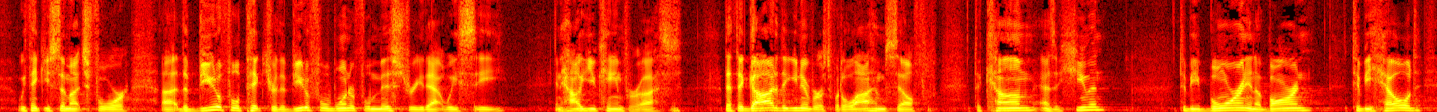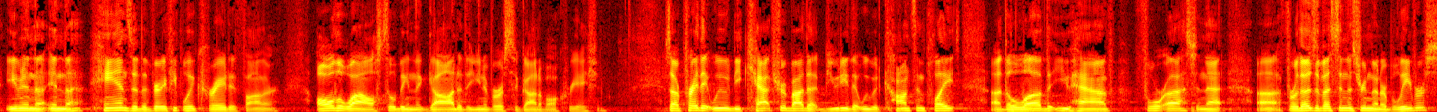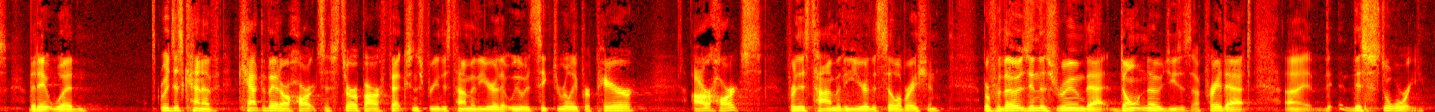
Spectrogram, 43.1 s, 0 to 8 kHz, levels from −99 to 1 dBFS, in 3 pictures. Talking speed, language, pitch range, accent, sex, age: 230 wpm, English, 120-145 Hz, American, male, 30-49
